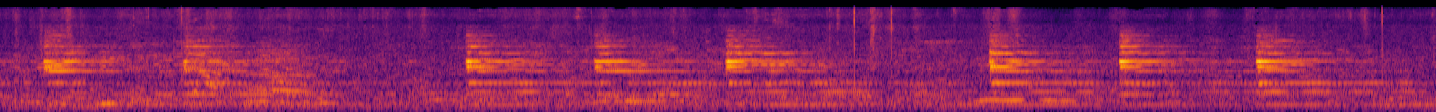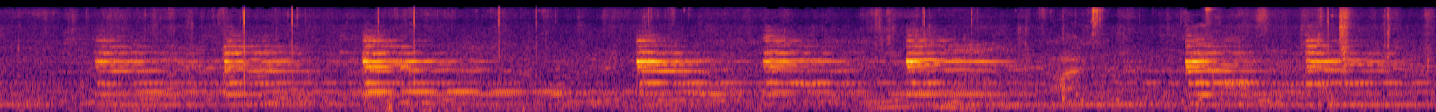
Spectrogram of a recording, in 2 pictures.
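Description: Hindu temple bells struck over and over, several pitched tones ringing on together, about one stroke every half second in short bunches of two or three with brief pauses, over crowd chatter.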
